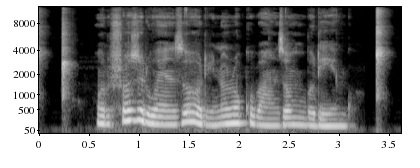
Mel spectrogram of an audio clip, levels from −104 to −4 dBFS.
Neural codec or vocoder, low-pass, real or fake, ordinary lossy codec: none; none; real; none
